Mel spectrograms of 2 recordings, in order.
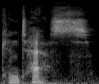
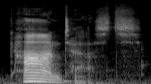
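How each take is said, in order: First: The stress is on the second syllable. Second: The stress is on the first syllable. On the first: It is used as a verb. "if it's a verb, the stress is on the second syllable" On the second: It is used as a noun. "If it's a noun, the stress is on the first syllable"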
